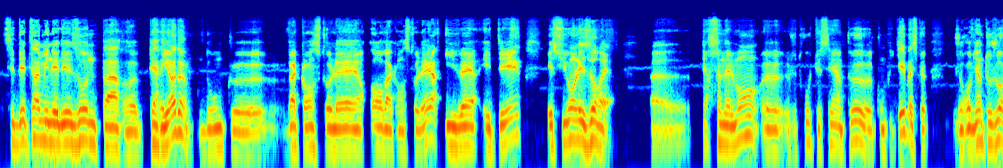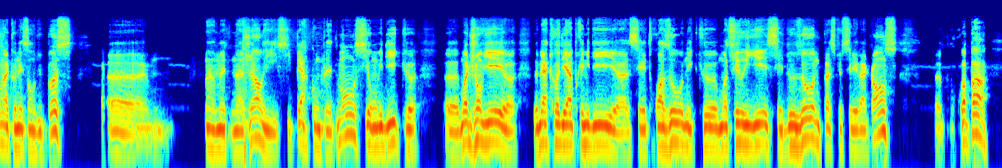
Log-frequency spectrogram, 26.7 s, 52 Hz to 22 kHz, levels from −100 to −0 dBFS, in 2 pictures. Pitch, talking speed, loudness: 130 Hz, 185 wpm, -25 LUFS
